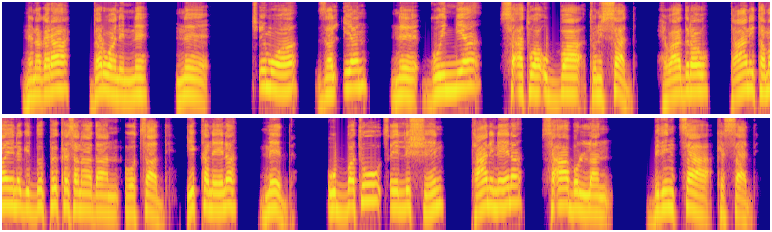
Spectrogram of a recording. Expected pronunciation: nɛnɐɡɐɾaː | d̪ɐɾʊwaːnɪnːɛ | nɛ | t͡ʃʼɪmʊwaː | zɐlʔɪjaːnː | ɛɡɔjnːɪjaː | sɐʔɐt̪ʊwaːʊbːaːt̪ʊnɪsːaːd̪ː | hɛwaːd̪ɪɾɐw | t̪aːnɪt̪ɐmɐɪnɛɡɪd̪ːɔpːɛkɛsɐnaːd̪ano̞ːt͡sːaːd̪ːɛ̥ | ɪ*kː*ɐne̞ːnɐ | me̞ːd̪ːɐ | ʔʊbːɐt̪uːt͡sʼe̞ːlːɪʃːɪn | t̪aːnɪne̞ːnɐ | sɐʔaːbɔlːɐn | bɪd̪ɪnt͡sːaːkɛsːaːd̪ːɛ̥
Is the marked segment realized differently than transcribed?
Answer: no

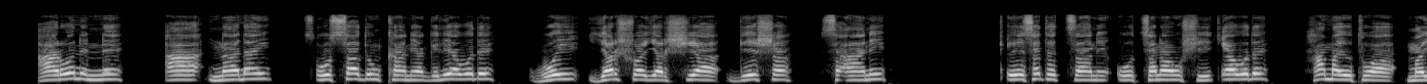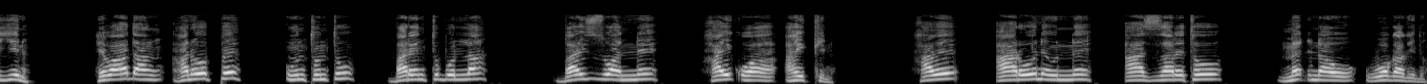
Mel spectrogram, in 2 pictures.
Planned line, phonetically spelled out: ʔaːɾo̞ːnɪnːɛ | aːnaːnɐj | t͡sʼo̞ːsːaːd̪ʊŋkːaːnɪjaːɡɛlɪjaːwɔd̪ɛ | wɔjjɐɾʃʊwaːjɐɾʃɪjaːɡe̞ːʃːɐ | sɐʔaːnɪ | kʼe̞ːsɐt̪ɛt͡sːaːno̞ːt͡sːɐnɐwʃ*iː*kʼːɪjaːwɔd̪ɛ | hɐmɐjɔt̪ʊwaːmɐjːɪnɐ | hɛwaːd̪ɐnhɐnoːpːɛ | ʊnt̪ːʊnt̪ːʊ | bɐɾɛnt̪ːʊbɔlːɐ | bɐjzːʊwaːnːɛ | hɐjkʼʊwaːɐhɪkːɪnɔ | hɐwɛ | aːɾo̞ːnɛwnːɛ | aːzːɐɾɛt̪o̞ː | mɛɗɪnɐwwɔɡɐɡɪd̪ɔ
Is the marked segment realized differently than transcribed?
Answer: no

